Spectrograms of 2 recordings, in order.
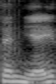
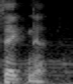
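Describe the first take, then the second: First: The word is pronounced with French-like sounds. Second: The word is pronounced with plain English sounds. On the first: This is how the speaker thought the name was said. "I thought it was a French word similar to chassis" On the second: This is how others say the name. "My friends were telling me that Signet is pronounced Signet"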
